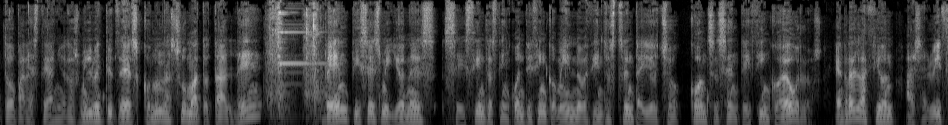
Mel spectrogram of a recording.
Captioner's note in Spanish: sonido de caja registradora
